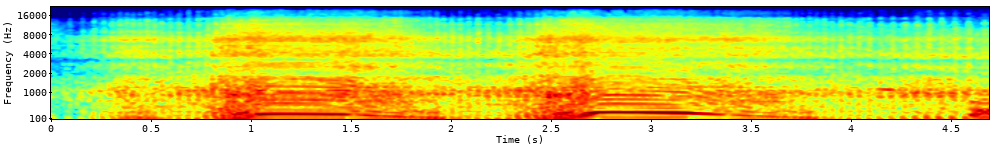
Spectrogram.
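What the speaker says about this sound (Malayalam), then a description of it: "ഞാൻ R R three ten start ചെയ്ത് നിർത്തിയിട്ടുണ്ട്" A TVS Apache RR 310 motorcycle engine idles close by, rumbling steadily and rising in pitch twice as the throttle is blipped.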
